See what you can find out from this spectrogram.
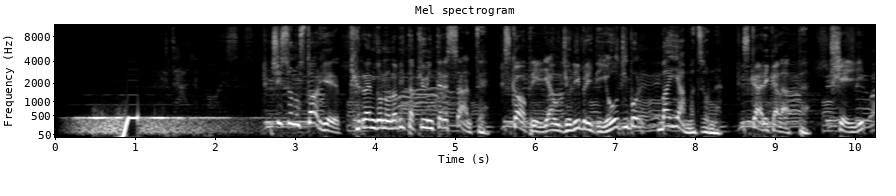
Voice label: ITALIAN VOICES Friendly Fresh, male voices

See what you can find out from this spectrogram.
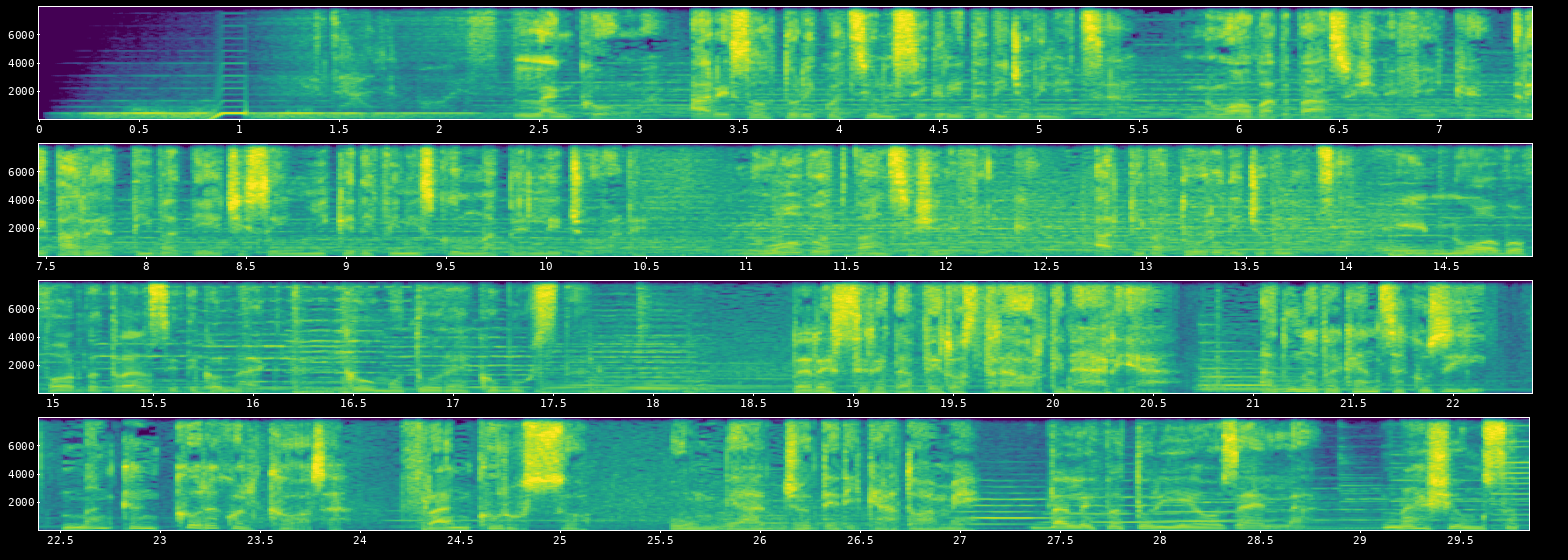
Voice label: ITALIAN VOICES Smooth Warm, male voices

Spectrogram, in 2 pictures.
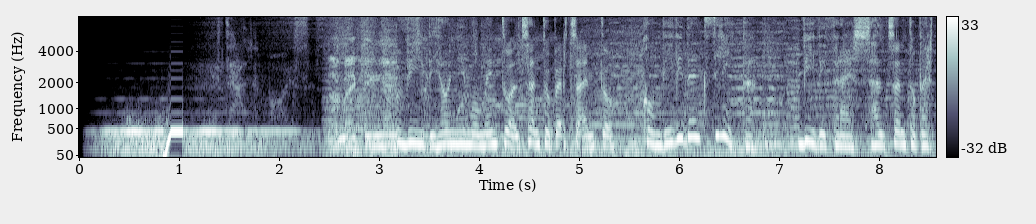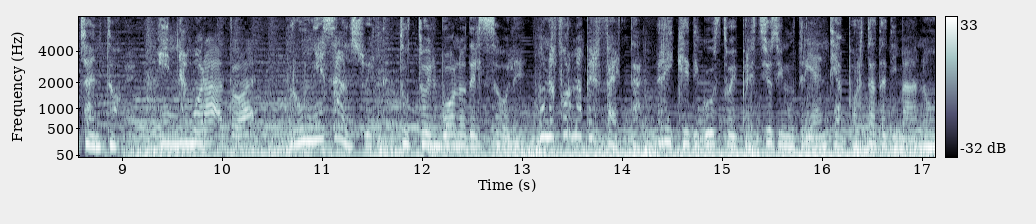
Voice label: ITALIAN VOICES Recent Commercials, female voices

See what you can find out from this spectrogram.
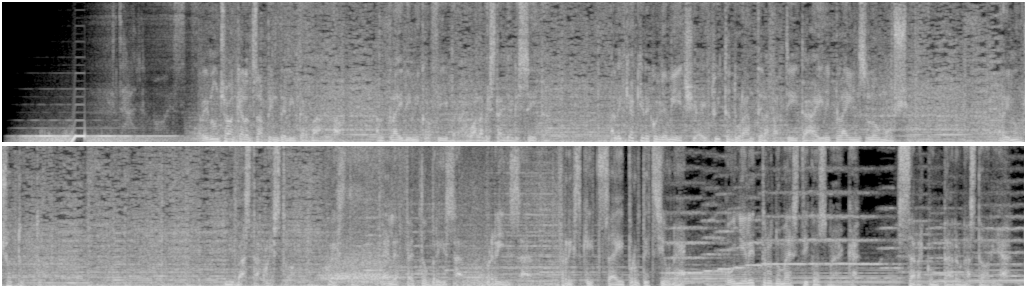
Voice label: ITALIAN VOICES Recent Commercials, male voices

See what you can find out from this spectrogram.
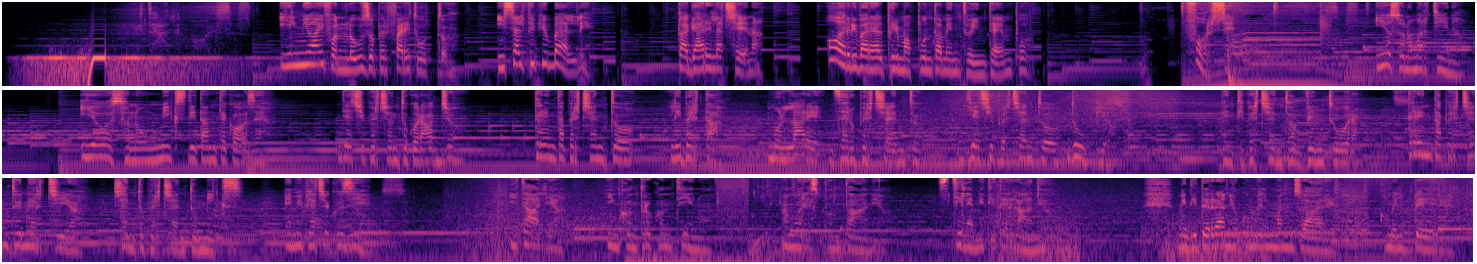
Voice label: ITALIAN VOICES Intimate Intense, female voices

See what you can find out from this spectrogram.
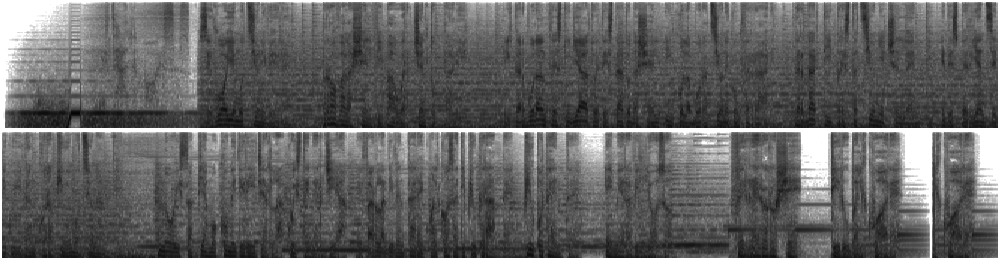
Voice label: ITALIAN VOICES Smooth Commercial, male voices

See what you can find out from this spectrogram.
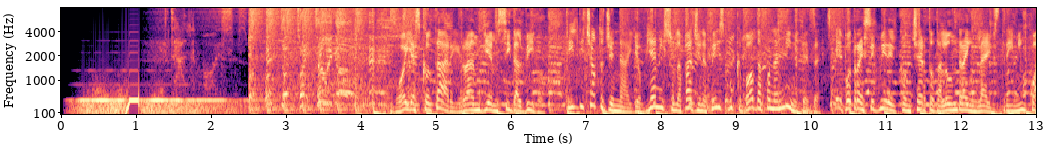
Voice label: ITALIAN VOICES Strong Distinctive, male voices

